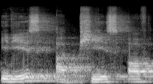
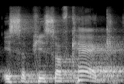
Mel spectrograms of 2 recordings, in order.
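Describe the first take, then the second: First: The words 'it is' are said separately. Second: The words are contracted and linked into 'it's a'.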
